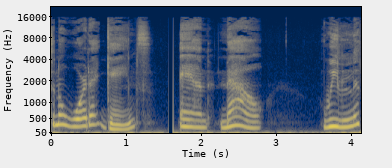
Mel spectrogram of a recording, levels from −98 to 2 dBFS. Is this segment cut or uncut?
uncut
